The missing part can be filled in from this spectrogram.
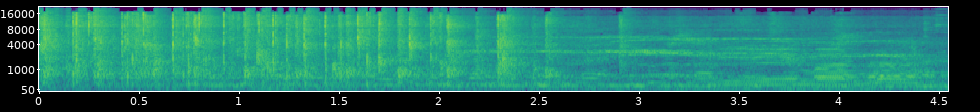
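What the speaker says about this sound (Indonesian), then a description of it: "Tepuk tangan dulu." An audience at a community neighbourhood event bursts into applause, a brisk patter of claps with a voice talking over it that fades as the clapping tapers off.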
